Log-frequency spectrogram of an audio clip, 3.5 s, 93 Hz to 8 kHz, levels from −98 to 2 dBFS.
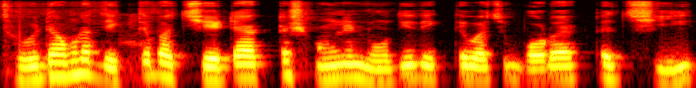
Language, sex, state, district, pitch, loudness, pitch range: Bengali, male, West Bengal, Kolkata, 150 Hz, -17 LUFS, 140-170 Hz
